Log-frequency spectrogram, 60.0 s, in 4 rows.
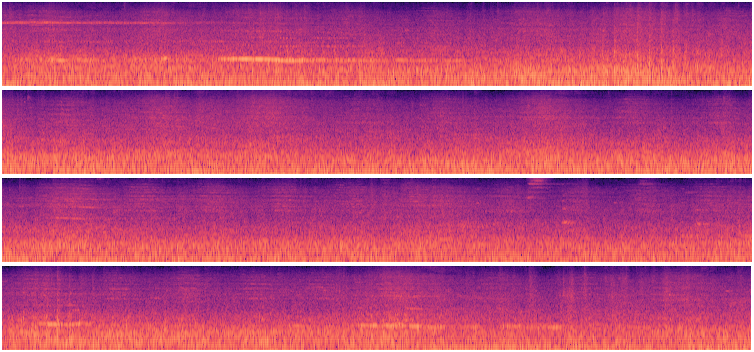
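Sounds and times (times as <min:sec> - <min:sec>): wheel squeal: 0:00.0 - 0:07.4
train wheels rumbling and clacking: 0:00.0 - 0:59.9.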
